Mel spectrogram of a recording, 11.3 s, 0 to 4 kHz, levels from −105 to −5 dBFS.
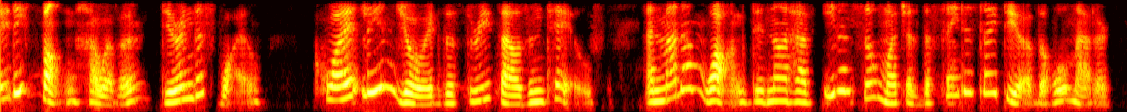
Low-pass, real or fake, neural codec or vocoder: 3.6 kHz; real; none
